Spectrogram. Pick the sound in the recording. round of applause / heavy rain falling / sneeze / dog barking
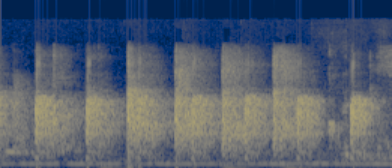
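round of applause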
